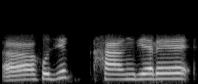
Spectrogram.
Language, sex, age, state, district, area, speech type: Manipuri, female, 60+, Manipur, Churachandpur, urban, conversation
